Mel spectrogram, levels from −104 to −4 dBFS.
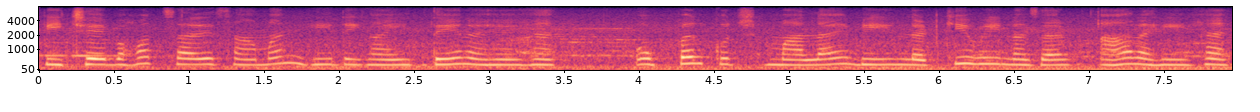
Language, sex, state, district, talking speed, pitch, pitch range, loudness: Hindi, female, Madhya Pradesh, Dhar, 145 wpm, 265 Hz, 255-280 Hz, -18 LUFS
